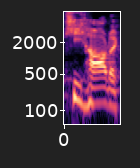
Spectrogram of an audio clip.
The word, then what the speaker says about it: Quixotic: I said Quixotic for probably the first 10 streams they were here, and until I was told that's not how you pronounce that.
